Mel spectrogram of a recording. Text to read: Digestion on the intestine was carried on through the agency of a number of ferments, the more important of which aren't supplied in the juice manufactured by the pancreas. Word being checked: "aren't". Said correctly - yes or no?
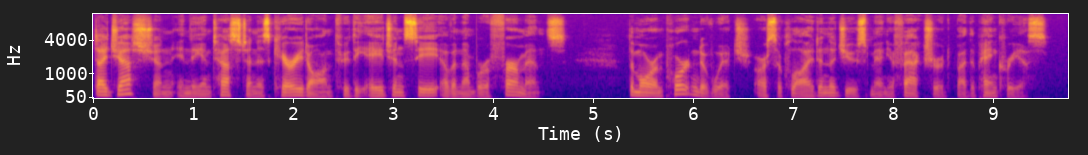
no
